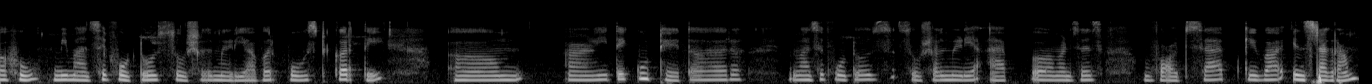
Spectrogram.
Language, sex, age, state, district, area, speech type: Marathi, female, 18-30, Maharashtra, Raigad, rural, spontaneous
